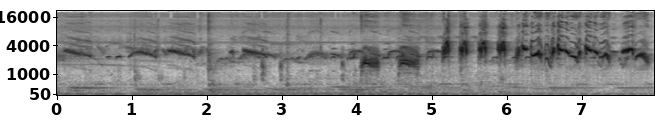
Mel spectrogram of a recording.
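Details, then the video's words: A Chinese hwamei from Vietnam's Hà Giang highlands starts with softer, drawn-out whistles, then builds into loud, rapid, ringing phrases with sharp high notes repeated about twice a second. "Họa mi hót cao cầu, đuôi lá vả, mỏ nghệ"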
